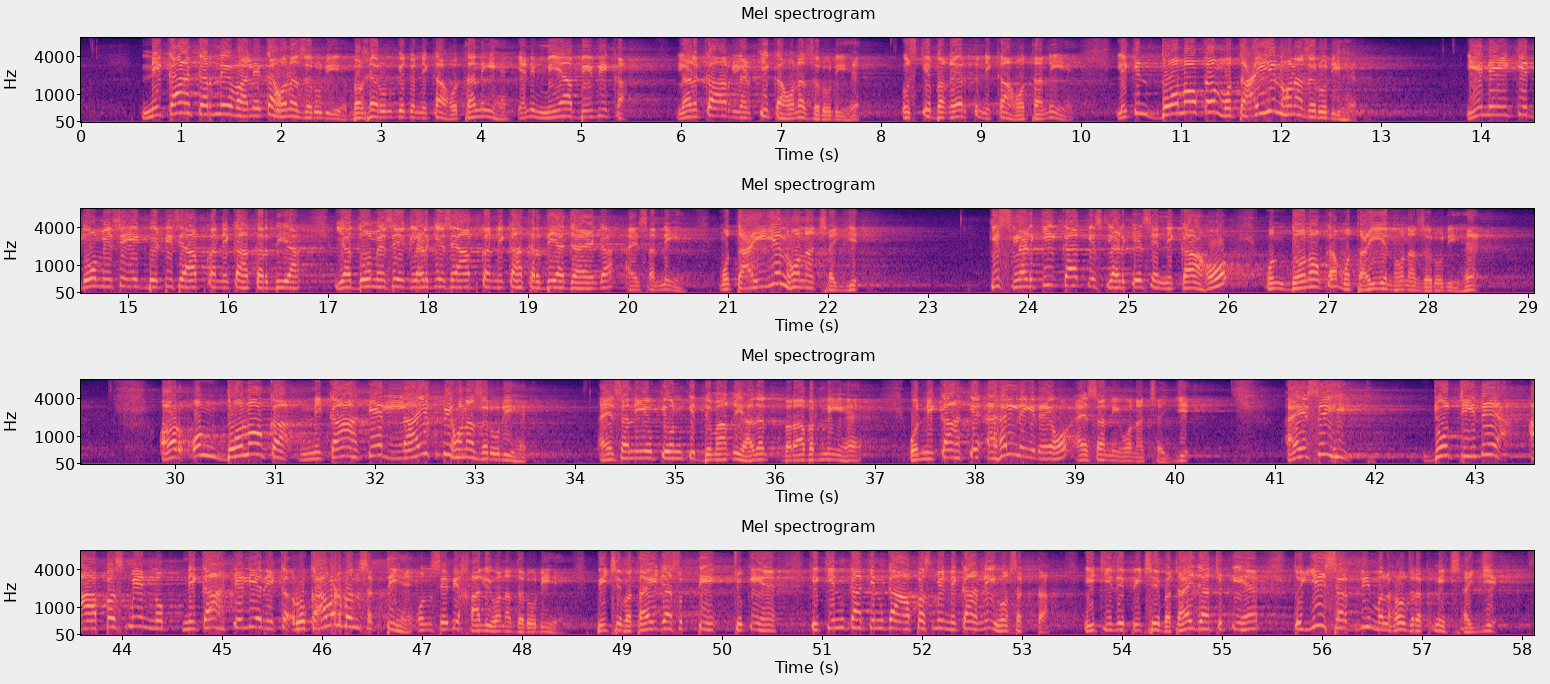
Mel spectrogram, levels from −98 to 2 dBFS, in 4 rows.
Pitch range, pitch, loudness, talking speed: 200-290 Hz, 240 Hz, -17 LUFS, 185 wpm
